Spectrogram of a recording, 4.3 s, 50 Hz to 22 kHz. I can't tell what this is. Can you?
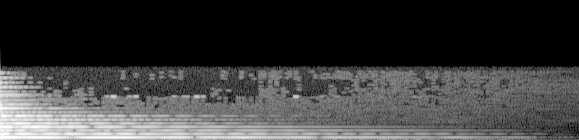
Simple detuned piano sound recorded with Tascam DP008.
Son de piano détuné capté au fantastique Tascam DP008.
detuned, piano, prepared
